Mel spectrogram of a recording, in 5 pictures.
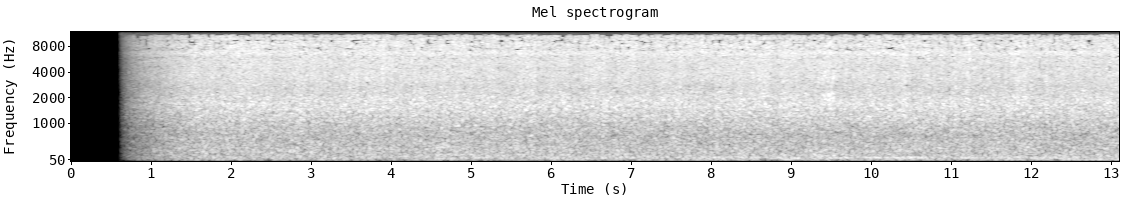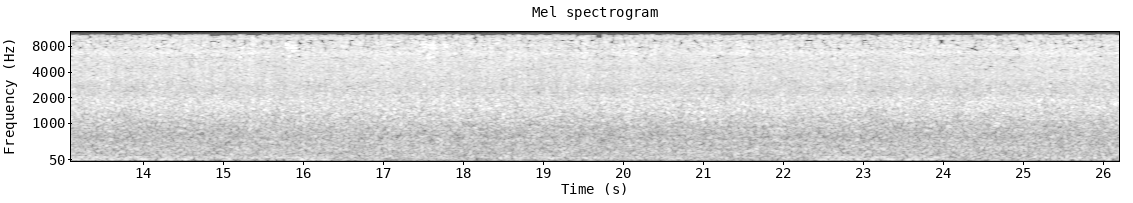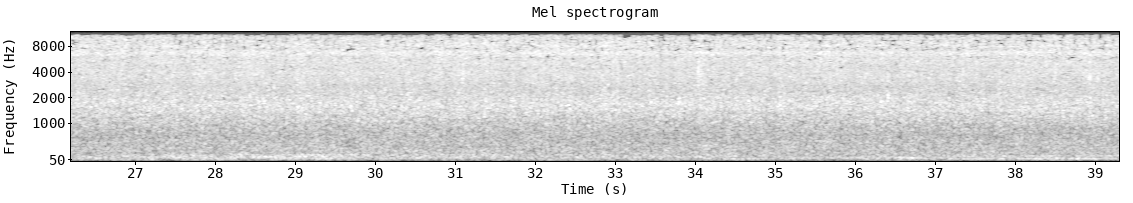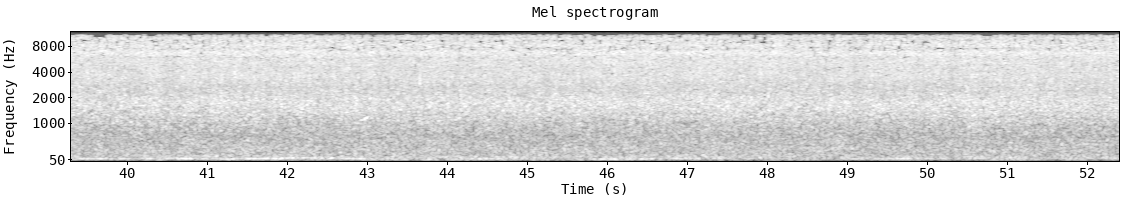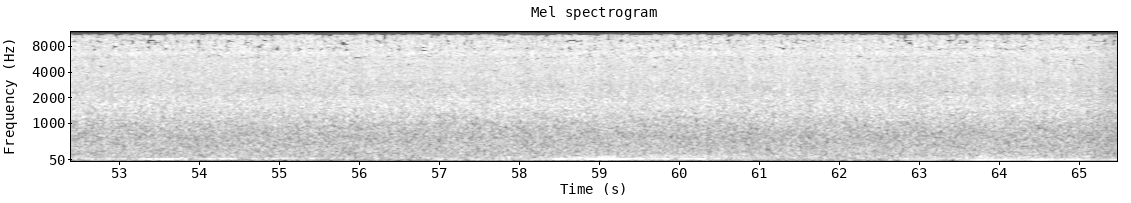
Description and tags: Water Fountains, Berlin Märchenbrunnen - CLOSE perspective
Recording of the "Märchenbrunnen" in Berlin, a basin with multiple smaller fountains.
CLOSE perspective (far one is available as well)
Recorded with a ORTF pair of MKH40 on a SD744T.
splashing, water-fountain, water, fountain, basin, park, fountains, far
